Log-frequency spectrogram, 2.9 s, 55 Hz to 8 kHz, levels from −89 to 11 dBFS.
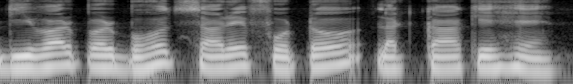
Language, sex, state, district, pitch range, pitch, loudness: Hindi, male, Arunachal Pradesh, Longding, 140-155 Hz, 145 Hz, -14 LUFS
